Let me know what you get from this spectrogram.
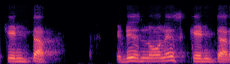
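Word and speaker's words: Tkinter: हुई है किंटर की, लेकिन यहाँ पे टी साइलेंट है ना, तो टी साइलेंट है, तो टी साइलेंट है, सिर्फ बोलते हैं इसको हम लोग, जो प्रोनाउंसिएशन होता है इट इज नोन एज किंटर।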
